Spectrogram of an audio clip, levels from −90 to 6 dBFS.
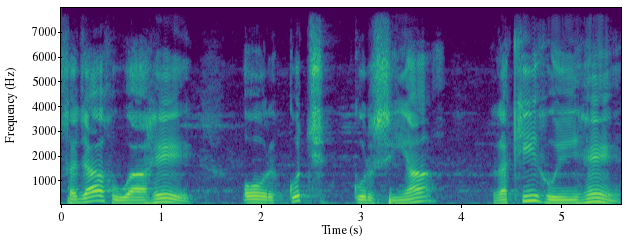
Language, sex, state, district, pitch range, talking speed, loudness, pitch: Hindi, male, Madhya Pradesh, Dhar, 110-135 Hz, 95 wpm, -16 LUFS, 120 Hz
